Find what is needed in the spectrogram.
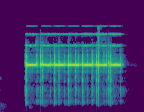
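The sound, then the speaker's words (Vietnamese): A shrill electronic alarm rings from a wristwatch: a rapid series of high-pitched beeping pulses lasting about two seconds, heard alone. “Thanh âm chói tai đột nhiên từ chiếc đồng hồ nhìn có vẻ bình thường đeo trên cổ tay truyền ra.”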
